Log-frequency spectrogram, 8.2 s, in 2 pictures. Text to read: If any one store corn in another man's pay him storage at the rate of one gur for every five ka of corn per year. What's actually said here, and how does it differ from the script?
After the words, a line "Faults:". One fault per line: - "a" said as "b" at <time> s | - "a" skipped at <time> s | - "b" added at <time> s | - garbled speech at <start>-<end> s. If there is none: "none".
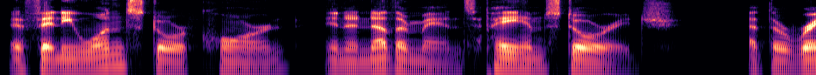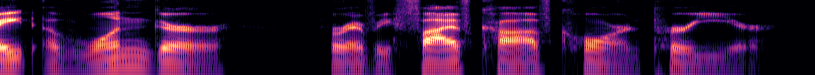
If any one store corn in another man's pay him storage at the rate of one gur for every five ka of corn per year.
Faults:
none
